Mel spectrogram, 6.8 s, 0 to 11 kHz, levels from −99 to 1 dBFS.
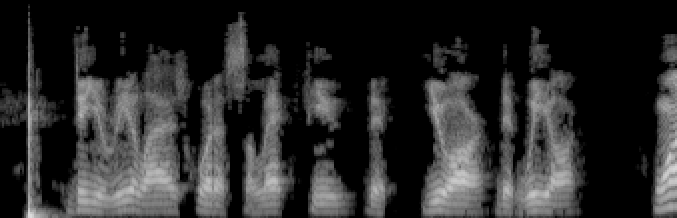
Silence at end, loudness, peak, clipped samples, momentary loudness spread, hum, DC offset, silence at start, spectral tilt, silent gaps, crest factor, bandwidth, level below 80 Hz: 0 s; -31 LUFS; -6 dBFS; under 0.1%; 14 LU; none; under 0.1%; 0.25 s; -6 dB/octave; 3.96-4.18 s, 5.88-6.34 s; 22 dB; 8.6 kHz; -38 dBFS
